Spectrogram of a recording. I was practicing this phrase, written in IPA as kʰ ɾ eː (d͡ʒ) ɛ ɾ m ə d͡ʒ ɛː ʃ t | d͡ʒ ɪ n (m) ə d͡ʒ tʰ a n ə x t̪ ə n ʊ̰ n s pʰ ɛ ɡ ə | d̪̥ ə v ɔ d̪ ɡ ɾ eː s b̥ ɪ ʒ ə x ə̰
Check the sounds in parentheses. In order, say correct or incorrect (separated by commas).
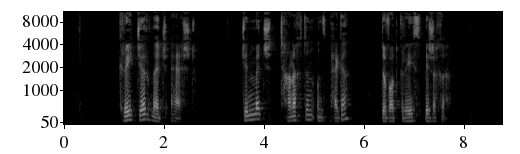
correct, correct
